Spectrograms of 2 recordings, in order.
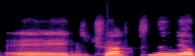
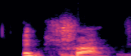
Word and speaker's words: extract: extract는요, 사실 발음이 2개입니다. 제가 지금 extract 이렇게 했는데 이건 얘가 동사란 얘기예요. 명사가 되면 extract가 됩니다. 강세가 달라져요. 명사일 때는 앞에 강세가 와요. extract가 되고요. 명사일 때 동사면 뒤에 강세가 갑니다.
